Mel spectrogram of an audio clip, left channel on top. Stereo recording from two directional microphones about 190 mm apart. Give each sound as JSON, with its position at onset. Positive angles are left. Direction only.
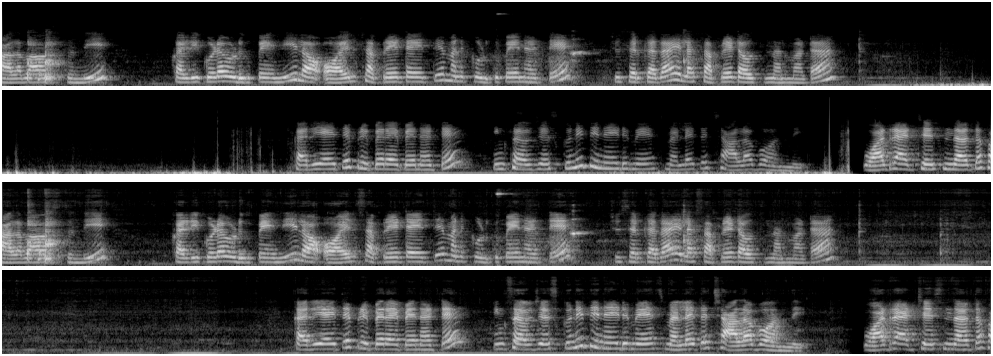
{"t": 0.0, "sound": "a woman's voice", "side_deg": 20}
{"t": 12.8, "sound": "a woman's voice", "side_deg": 25}
{"t": 18.5, "sound": "a woman's voice", "side_deg": 30}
